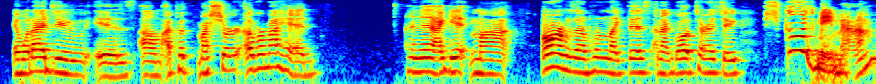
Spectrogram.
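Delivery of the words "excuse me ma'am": polite dinosaur character voice. Showing the game played with a daughter: polite dinosaur voice. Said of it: "I play the polite dinosaur".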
